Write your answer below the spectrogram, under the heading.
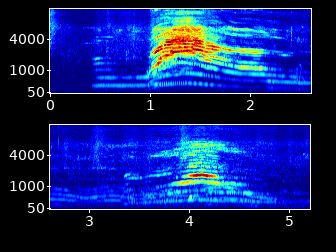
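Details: Domestic cat facing off with a visiting cat: a low steady growl building into a loud, rising and falling yowl, followed by a long moaning tone and a second wavering cry.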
